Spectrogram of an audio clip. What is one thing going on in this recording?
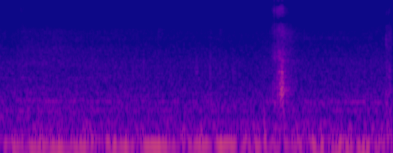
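A jacket zipper rasps as it is pulled open.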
